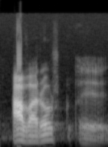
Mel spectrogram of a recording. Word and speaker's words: ávaros: Bueno, luego, como también conocemos, vienen los bárbaros, en el caso de ellos los ávaros, con acento en la A, y o tilde que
